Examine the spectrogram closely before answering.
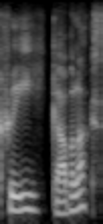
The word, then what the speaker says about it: Críth Gablach: a c h then also we have the cre gobblocks that's c r i father t h or kit goblock g a b l a c is the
